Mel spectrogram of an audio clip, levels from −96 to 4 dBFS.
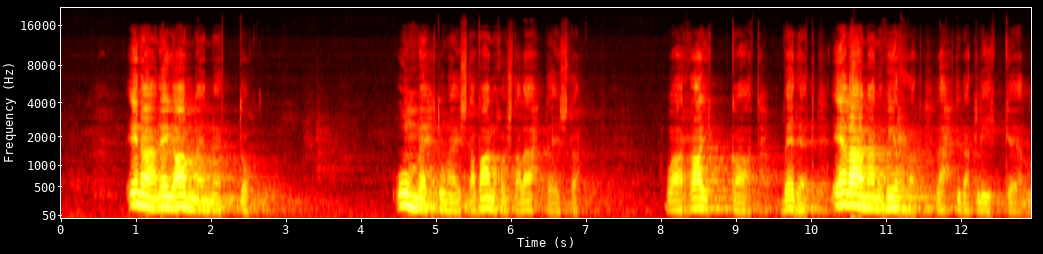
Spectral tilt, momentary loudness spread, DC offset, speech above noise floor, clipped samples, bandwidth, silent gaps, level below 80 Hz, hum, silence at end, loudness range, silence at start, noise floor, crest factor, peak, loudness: -7 dB/octave; 20 LU; under 0.1%; 42 dB; under 0.1%; 14.5 kHz; none; -60 dBFS; none; 0 s; 8 LU; 0.9 s; -60 dBFS; 20 dB; 0 dBFS; -18 LUFS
